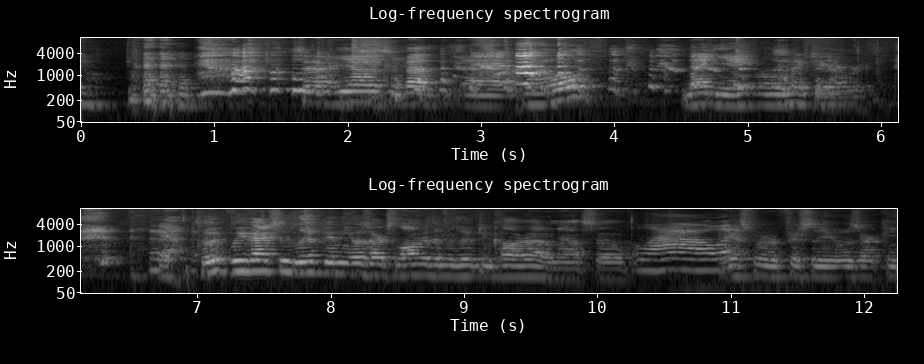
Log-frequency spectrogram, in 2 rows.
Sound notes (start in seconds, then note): 0.4 all laughing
